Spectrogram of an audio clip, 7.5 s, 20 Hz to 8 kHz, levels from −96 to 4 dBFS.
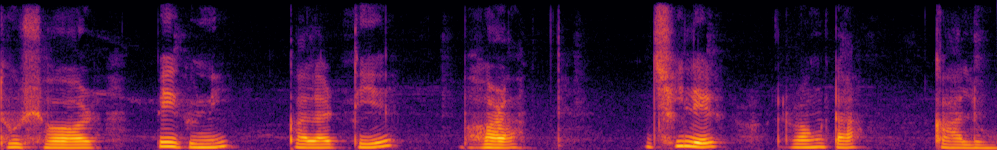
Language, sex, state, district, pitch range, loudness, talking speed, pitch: Bengali, female, Jharkhand, Jamtara, 170-210 Hz, -19 LUFS, 65 wpm, 185 Hz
